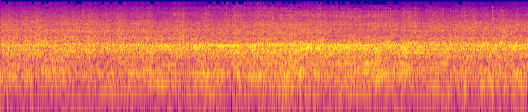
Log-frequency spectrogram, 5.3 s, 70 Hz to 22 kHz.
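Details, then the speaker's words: Tri-ang RS8 Midlander loco after swapping to a P5 full-wave controller, pulling coaches around the Super 4 track: even high buzzing whir with light gear chatter, still a little noisy but less harsh; normal running. "Still a little bit noisy. I mean, these old toy trains are noisy items, but definitely not quite so harsh now we're on this other controller."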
